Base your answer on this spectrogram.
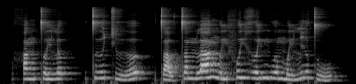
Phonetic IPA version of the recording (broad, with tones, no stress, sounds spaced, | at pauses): h a˧ ŋ t̪ ə˧ j l ə˦˥ k̚ | t̪ ɨ˧˥ ə̯ c ɨ˨˩˦ ə̯ | t̪ a˨˩˨ w t̪ a˧ m l aː˧˥ ŋ ə˨˩˦ j f ə˧ j ɣ ə˧˥ j m u˧ ə̯ m ə˨˩ j l i˧ ə̯ t̪ u˨˩˨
